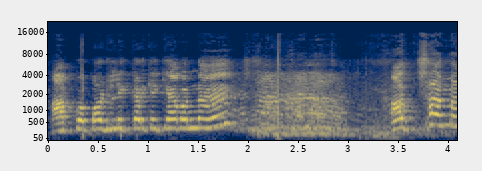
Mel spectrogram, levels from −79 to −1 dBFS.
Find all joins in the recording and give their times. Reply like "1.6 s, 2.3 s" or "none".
none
